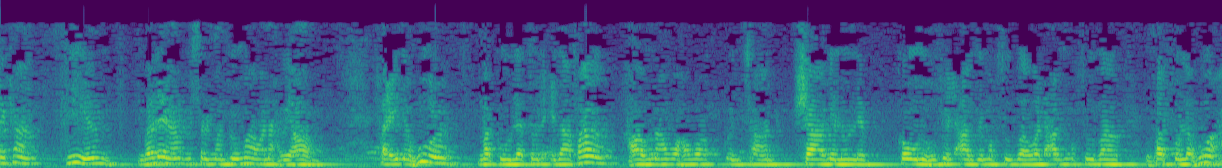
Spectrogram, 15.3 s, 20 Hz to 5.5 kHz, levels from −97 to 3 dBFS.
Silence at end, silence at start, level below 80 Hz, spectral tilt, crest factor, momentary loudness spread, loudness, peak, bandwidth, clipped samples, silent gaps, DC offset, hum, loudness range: 0 s; 0 s; -42 dBFS; -12.5 dB/octave; 12 dB; 8 LU; -14 LUFS; 0 dBFS; 4.7 kHz; under 0.1%; none; under 0.1%; none; 2 LU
